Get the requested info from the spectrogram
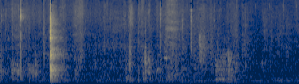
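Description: A single sharp click about three-quarters of a second in, then faint rustling, handling noises and low murmuring in a small room.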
